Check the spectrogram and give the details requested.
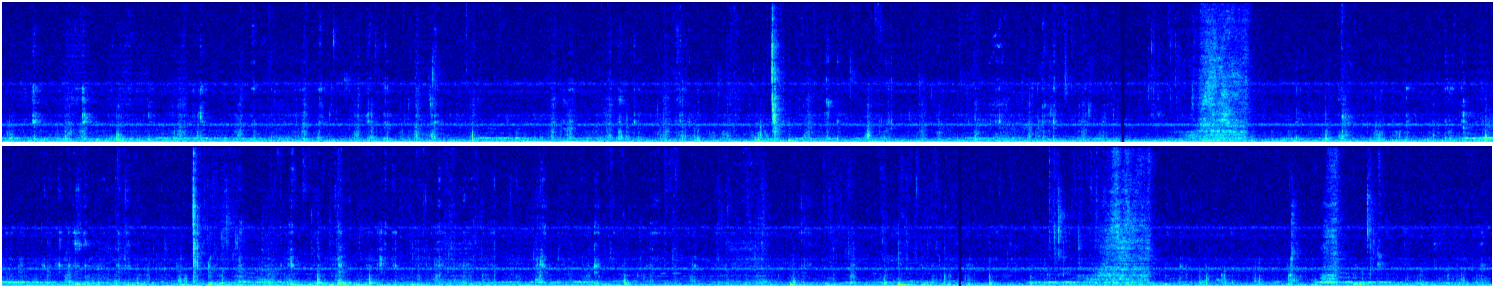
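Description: A person chewing a mouthful of mutton liver curry and rice, eaten by hand, with close, wet mouth sounds of chewing and biting. Two short hisses stand out, about twelve seconds in and again near the end.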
